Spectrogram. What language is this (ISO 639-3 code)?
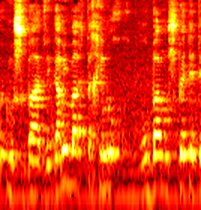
heb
